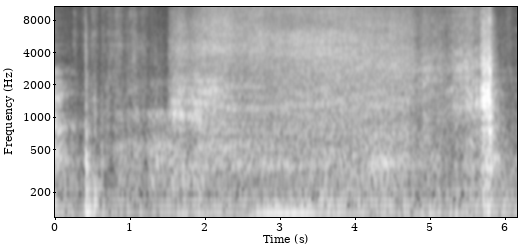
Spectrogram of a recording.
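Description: A plastic paint shield is drawn down a wall through wet drywall joint compound under heavy outward pressure. It makes a steady scraping rub for about three seconds, and a click follows near the end.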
